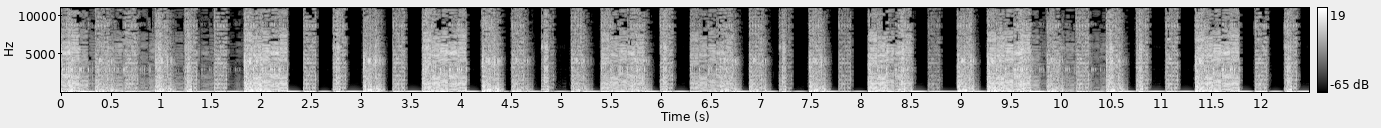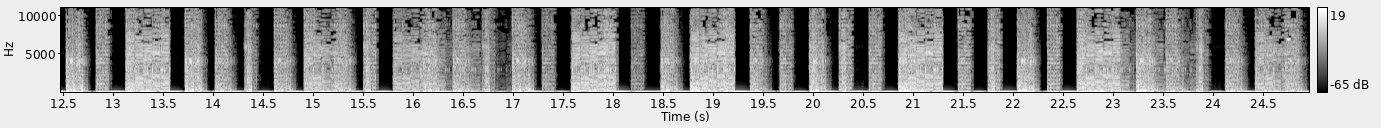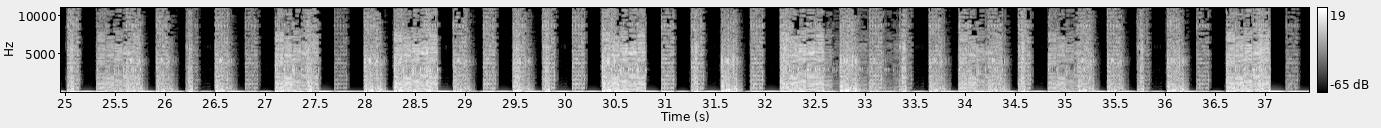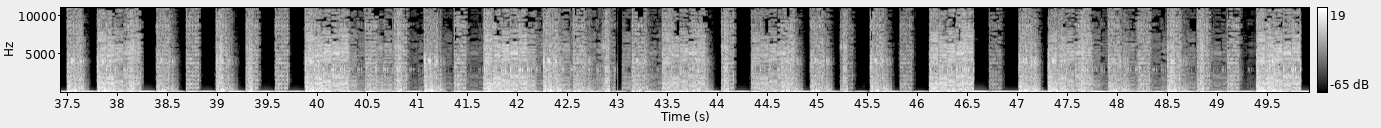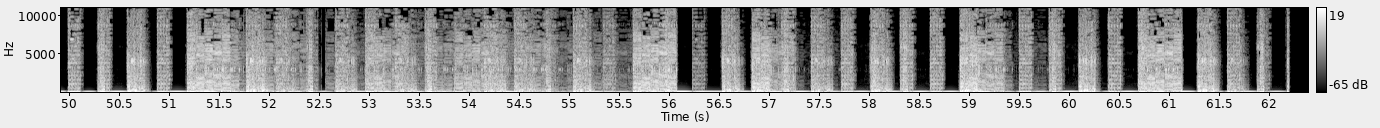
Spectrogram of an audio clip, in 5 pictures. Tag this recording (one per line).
Alesis
glitch
percussive
circuitbent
